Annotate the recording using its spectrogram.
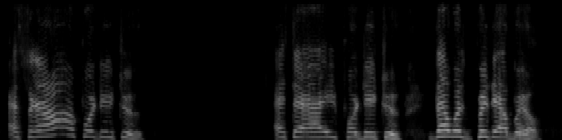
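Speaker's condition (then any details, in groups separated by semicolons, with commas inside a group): Multiple system atrophy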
